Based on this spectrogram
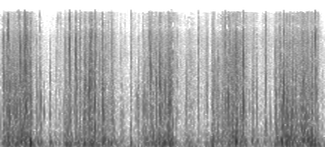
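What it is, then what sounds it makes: Plastic snack bag of corn rings. A large plastic snack bag full of corn rings is held up and squeezed and crinkled with the fingertips, producing dense, close crinkling and crunchy rustles with soft low thumps. Bursts of bright plastic crackle swell and fade, with one sharp snap partway through.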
